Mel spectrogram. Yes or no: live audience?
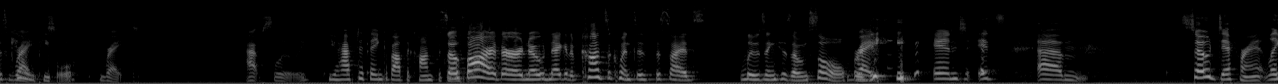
no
